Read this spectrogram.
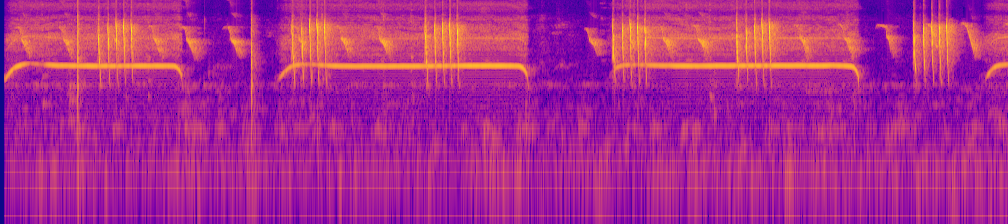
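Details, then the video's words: Caged bar-winged prinia from Slawi, Tegal, Central Java, singing in the ngebren style: a long steady whistled note with rapid buzzy trills layered over it, repeated in bursts roughly every two to three seconds with short pauses between. "kicauan Ciblek bren"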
